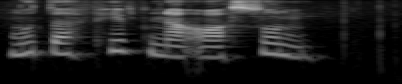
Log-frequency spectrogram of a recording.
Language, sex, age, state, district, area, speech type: Kashmiri, female, 30-45, Jammu and Kashmir, Bandipora, rural, read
